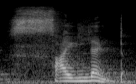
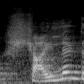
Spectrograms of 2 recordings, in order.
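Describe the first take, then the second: First: 'साइलेंट' very slowly with a clear s; drawn-out model 'साइलेंट' with plain s; correct s sound. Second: 'साइलेंट' mispronounced 'shai-lent'; 'साइलेंट' opening on sh; wrong sh sound. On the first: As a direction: stretch out 'साइलेंट', opening on s, not sh. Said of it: "स का sound दिया". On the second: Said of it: "इसको साइलेंट नहीं बोलते". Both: Shown as a demonstration.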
